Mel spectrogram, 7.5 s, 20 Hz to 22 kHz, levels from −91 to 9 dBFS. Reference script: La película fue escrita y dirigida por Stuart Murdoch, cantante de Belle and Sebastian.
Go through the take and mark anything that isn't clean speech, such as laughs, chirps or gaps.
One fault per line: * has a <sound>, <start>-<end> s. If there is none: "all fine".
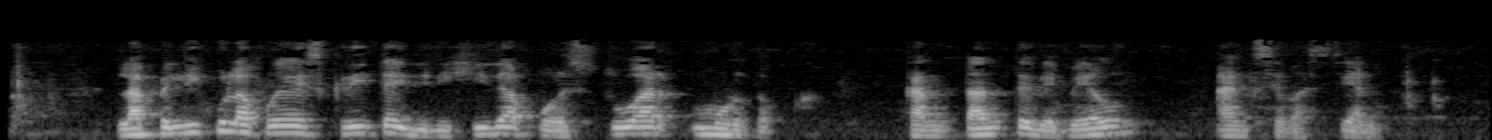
all fine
